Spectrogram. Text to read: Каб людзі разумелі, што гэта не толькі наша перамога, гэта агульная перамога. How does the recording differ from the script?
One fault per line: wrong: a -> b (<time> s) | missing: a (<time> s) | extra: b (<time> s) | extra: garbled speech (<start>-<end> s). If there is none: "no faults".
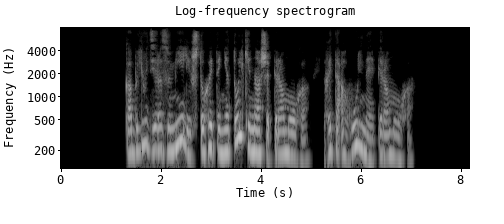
no faults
